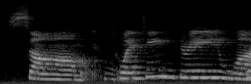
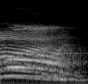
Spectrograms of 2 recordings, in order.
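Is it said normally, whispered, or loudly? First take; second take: normally; loudly. First: It is said in a normal voice. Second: It is said very loudly.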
